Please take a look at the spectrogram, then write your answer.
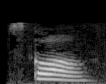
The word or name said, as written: skol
